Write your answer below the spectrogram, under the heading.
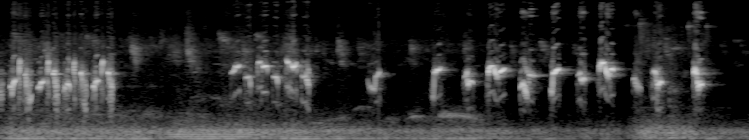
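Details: Lure song for making rival birds sing: a yellow-vented bulbul gives a fast burst of chattering notes, a quieter pause, then clear, spaced, whistled chirps rising and falling.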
